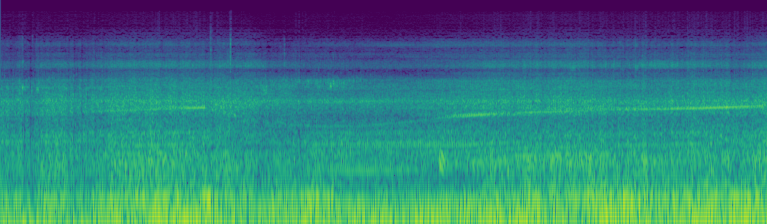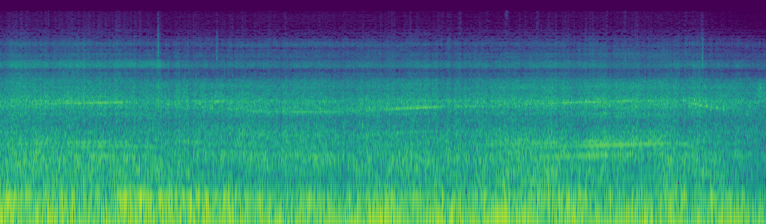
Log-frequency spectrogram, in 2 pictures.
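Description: Go-kart engine at racing speed, heard from onboard, its pitch climbing along the straights and dropping back for the corners, over a heavy low rumble.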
